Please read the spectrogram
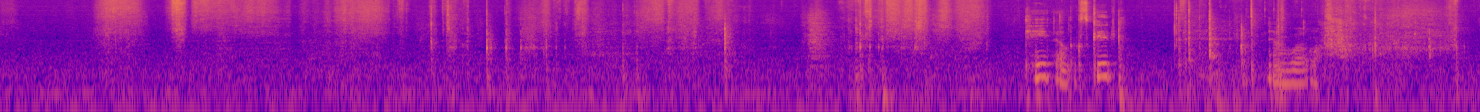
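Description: Paper and cardstock being handled: irregular rustling and rubbing strokes with a few sharp taps, then a voice after about ten seconds.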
